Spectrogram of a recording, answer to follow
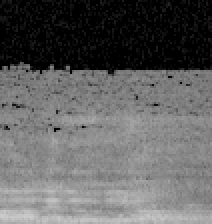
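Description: A man singing a slow worship song, holding long notes with a brief break about a second in.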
